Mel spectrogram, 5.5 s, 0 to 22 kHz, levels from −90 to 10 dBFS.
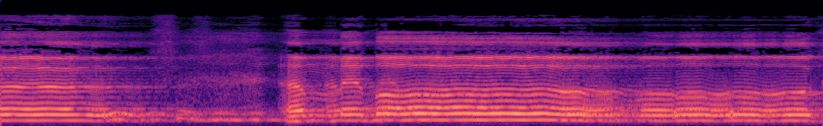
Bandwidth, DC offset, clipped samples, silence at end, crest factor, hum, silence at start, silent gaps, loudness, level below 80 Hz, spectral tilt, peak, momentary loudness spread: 13.5 kHz; under 0.1%; under 0.1%; 0 s; 14 dB; none; 0 s; none; -15 LUFS; -66 dBFS; -4.5 dB/octave; -2 dBFS; 16 LU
